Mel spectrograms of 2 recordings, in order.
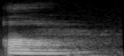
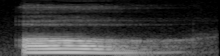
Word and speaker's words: Om: the mantra home so this mantra is usually written out with the letters o M and it's often permanent pronounced in that way as well oh now this is sort of a weathered version of the mantra ohm is actually comprised of three separate syllables ah-oh and mmm with the lips closed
